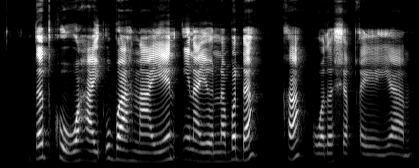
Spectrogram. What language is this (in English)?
Somali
